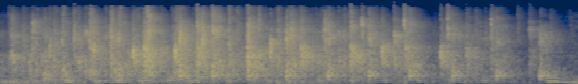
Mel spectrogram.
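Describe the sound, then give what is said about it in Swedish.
A crowd at a poetry reading applauds a poet steadily, many hands clapping in a dense, crackling patter that holds fairly even volume for several seconds with no voices over it. “En applåd är han också värd.”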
